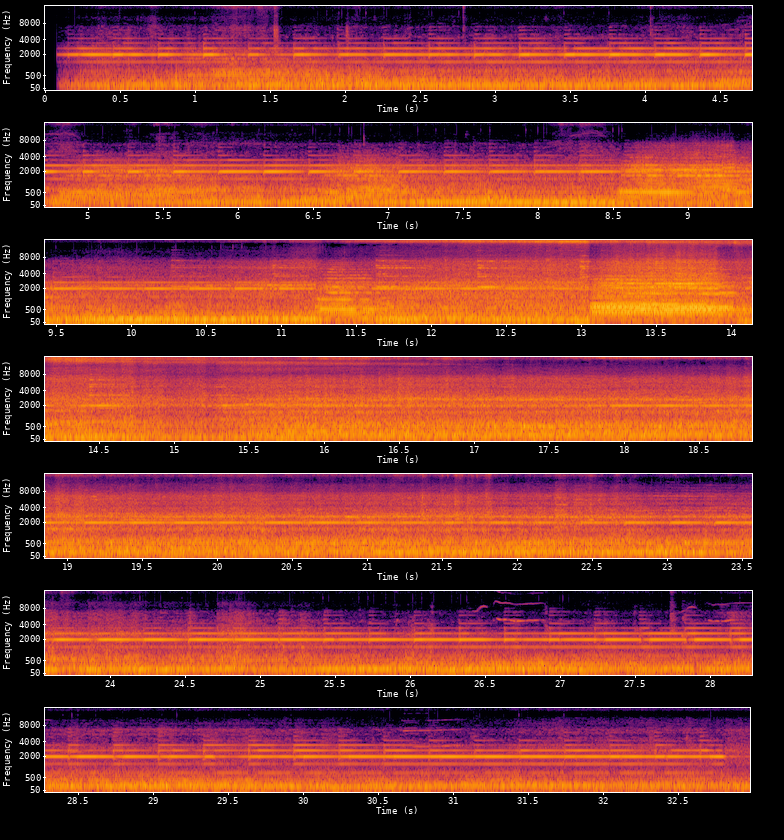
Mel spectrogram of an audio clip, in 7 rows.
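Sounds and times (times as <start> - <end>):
crossing bell: 0.1 - 32.9
train horn blasts: 4.8 - 5.8, 6.6 - 7.2, 8.5 - 9.6, 11.2 - 11.8, 13.0 - 14.4
coaches rumbling and clacking: 14.2 - 32.9.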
